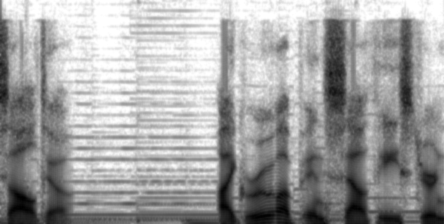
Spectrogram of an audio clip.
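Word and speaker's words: Saulteaux: Aboriginal my mother was Manitoba Salto Cree pronounced Salto I grew up in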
